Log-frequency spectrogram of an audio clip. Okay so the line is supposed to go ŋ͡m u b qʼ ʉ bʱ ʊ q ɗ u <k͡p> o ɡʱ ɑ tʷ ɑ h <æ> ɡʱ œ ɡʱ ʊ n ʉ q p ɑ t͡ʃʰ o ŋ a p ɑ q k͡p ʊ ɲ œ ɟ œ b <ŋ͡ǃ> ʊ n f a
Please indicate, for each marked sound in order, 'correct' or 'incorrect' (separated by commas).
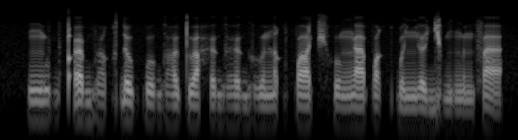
correct, incorrect, incorrect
